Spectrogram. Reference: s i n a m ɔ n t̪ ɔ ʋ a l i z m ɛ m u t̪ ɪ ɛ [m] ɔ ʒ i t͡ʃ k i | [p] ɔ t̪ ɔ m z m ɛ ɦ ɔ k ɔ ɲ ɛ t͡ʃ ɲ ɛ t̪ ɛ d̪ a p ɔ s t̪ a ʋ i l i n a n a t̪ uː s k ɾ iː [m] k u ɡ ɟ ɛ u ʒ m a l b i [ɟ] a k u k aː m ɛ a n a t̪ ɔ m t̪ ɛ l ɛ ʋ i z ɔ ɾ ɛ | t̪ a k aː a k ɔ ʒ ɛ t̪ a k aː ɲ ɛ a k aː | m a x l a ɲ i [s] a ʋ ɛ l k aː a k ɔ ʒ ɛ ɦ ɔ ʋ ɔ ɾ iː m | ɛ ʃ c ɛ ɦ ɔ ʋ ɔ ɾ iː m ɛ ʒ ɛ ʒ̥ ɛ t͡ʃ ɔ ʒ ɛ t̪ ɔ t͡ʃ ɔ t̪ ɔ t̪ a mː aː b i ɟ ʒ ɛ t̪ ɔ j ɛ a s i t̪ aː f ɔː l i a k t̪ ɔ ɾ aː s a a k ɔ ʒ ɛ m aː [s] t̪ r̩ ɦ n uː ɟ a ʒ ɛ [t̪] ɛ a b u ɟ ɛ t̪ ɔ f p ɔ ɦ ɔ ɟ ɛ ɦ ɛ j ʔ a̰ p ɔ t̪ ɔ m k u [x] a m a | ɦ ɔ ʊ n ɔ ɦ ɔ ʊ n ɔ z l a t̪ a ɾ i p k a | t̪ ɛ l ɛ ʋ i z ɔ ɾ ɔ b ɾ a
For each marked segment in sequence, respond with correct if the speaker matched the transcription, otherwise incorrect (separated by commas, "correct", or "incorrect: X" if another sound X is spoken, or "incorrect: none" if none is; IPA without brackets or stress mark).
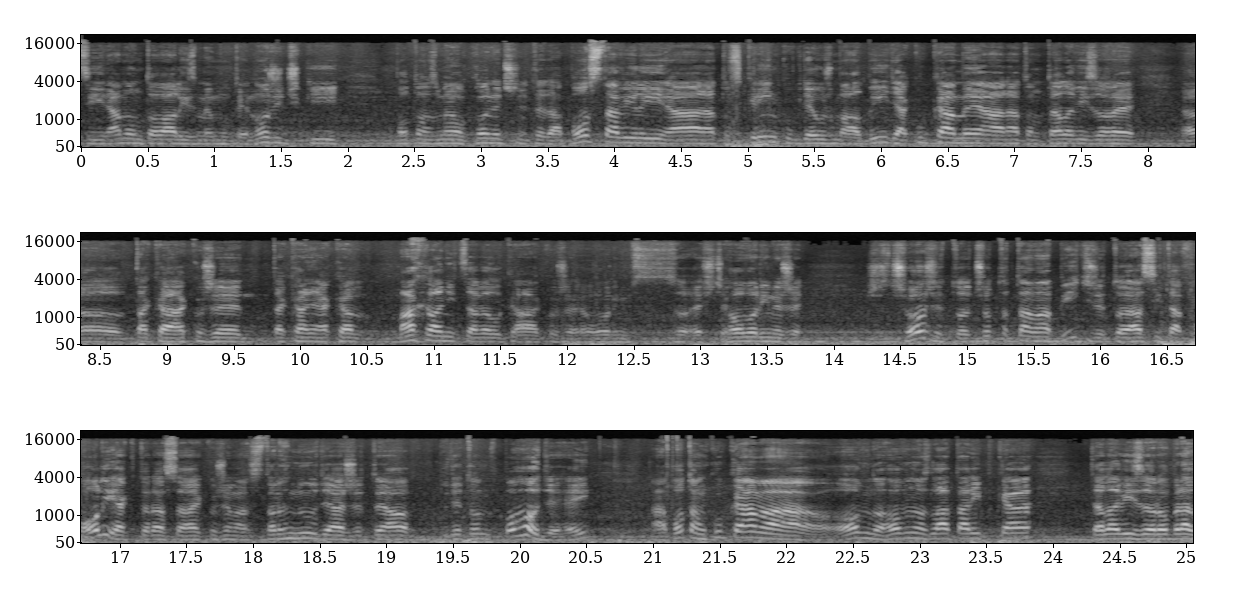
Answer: incorrect: n, correct, incorrect: ŋ, correct, incorrect: t͡s, correct, correct, incorrect: k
